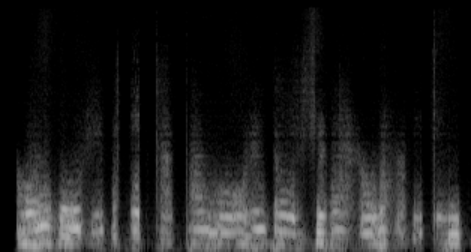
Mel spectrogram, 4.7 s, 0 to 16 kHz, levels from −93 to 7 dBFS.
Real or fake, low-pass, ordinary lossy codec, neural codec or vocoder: fake; 14.4 kHz; none; codec, 44.1 kHz, 0.9 kbps, DAC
